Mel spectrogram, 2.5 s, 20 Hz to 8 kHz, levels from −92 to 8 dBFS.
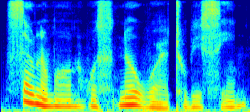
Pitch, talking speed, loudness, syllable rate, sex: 125 Hz, 145 wpm, -18 LUFS, 4.4 syllables/s, female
